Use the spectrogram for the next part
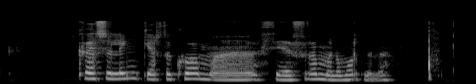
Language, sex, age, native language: Icelandic, female, 12, Icelandic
